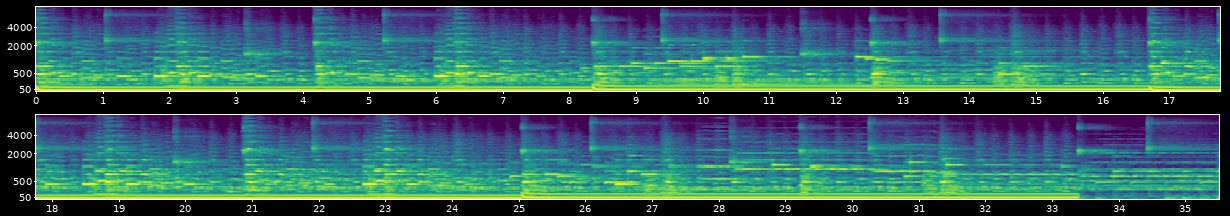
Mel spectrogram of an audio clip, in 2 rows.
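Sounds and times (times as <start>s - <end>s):
music loop: 0.0s - 35.5s.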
